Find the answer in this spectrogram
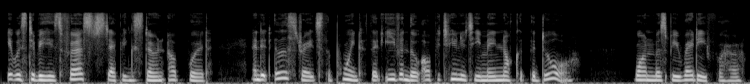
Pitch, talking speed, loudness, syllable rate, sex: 200 Hz, 225 wpm, -18 LUFS, 6.7 syllables/s, female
